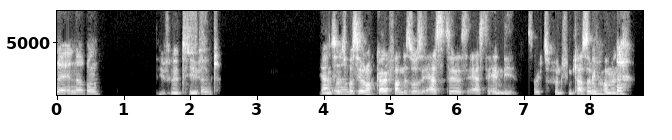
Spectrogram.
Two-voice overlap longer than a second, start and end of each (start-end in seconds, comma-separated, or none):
none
